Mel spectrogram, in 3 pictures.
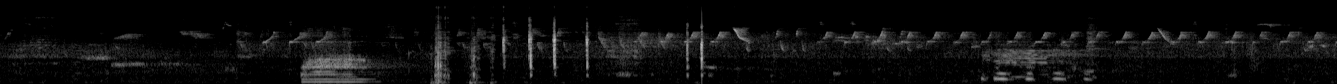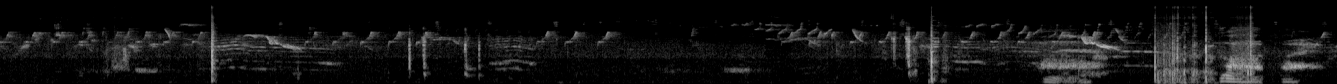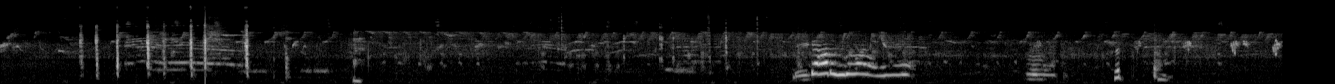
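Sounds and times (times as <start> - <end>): sharp clicks: 4.3 - 6.0
small bird chirping: 4.3 - 39.6.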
